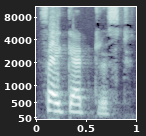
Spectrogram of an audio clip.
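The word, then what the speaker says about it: psychiatrist: P silent है इसमें साइके, साइकेट्रिस्ट। तो हमने पी तो लिखा है स्टार्टिंग में, लेकिन हम पी को उच्चारण में नहीं ले रहे हैं, हम एस से उच्चारण शुरू कर रहे हैं, हम बोल रहे हैं साइकेट्रिस्ट।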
